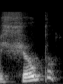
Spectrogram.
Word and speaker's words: Schoepe: new CEO uh shop is that how you pronounce your name that is actually how you pronounce it like soap Just sh okay and so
